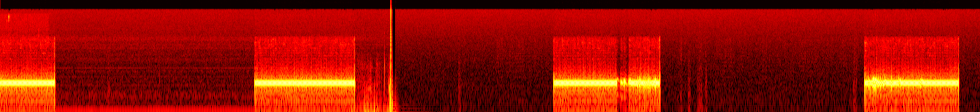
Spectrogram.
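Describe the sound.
A desk telephone gives four steady, mid-pitched tones separated by long silent pauses, with a sharp click partway through.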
